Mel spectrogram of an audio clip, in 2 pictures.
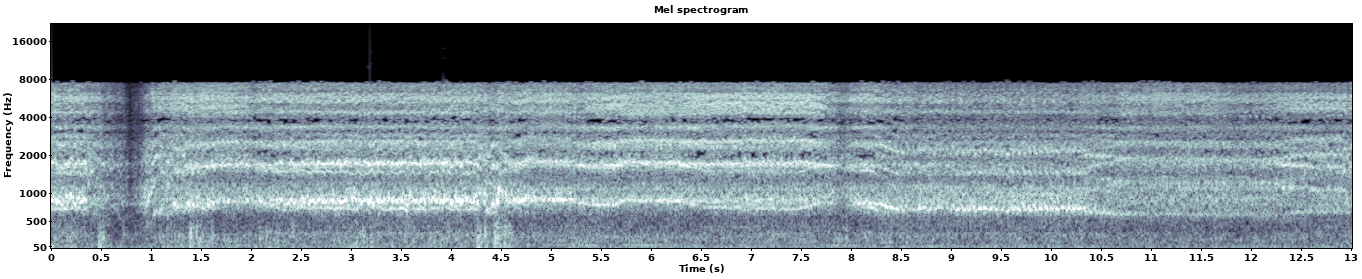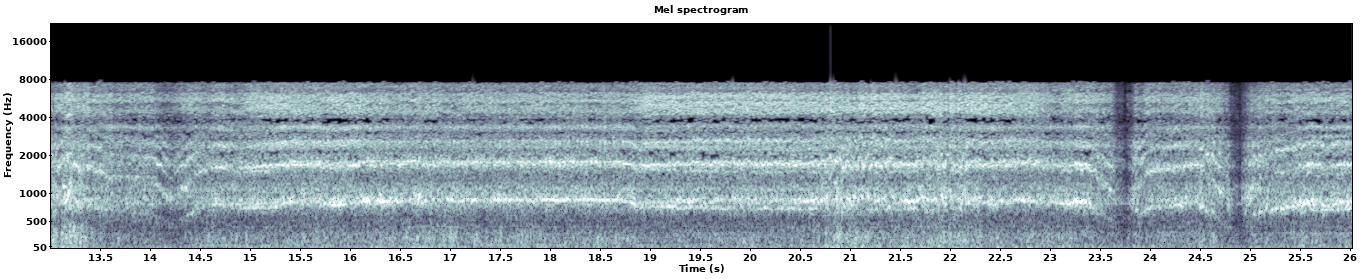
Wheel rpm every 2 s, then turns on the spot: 150, 210, 220, 210, 180, 170, 170, 190, 230, 220, 210, 190, 140.
none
